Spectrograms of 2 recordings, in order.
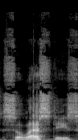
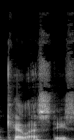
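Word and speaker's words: caelestis: work william mundy's vox patrice celestis or kalestis if you want to pronounce it that way which is amazing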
